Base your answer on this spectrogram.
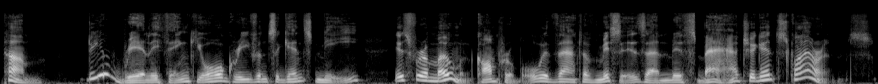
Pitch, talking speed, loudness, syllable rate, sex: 135 Hz, 155 wpm, -20 LUFS, 4.4 syllables/s, male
